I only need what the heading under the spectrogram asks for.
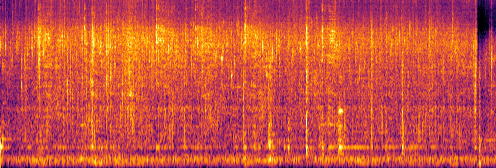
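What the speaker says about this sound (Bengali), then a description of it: "পেঁয়াজগুলো আগে লাল লাল করে ভেজে নেব" Onions sizzle steadily in hot oil with cumin, bay leaf and dried chillies for a village-style meal, a dense continuous crackle with occasional sharper pops, fairly loud and close, with no voices.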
